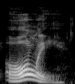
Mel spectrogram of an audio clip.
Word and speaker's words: Ole: Now, here in Minnesota, when you see the word or the name O-L-E spelled, you say Oli, like in Oli and Lena. That's how you say it here in Minnesota.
